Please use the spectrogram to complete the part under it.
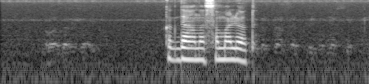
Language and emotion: Russian, neutral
